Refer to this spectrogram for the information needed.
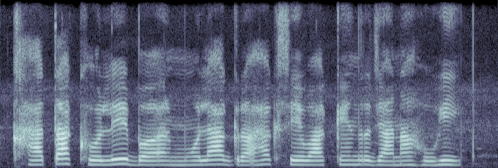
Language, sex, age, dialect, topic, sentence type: Chhattisgarhi, female, 18-24, Northern/Bhandar, banking, question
